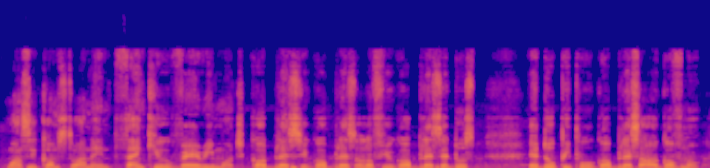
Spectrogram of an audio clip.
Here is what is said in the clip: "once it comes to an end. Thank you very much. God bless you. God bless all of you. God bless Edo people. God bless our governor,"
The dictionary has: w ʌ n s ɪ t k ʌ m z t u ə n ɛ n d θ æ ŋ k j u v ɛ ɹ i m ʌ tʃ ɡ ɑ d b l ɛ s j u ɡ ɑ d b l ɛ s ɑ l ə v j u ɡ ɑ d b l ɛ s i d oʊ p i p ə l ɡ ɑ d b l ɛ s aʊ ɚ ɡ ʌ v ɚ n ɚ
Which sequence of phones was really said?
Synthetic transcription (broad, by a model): w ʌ n s ɪ t k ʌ m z t u ə n ɛ n d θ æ ŋ k j u v ɛ ɹ i m ʌ tʃ ɡ ɑ d b l ɛ s j u ɡ ɑ d b l ɛ s ɑ l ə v j u ɡ ɑ d b l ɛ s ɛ d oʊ p i p ə l ɡ ɑ d b l ɛ s aʊ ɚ ɡ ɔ v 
